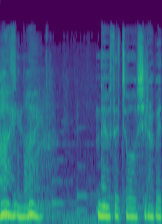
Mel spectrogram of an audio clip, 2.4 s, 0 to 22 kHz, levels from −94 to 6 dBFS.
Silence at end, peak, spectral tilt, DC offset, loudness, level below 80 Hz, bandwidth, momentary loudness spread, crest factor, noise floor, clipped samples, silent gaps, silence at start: 0 s; -8 dBFS; -5 dB/octave; under 0.1%; -23 LUFS; -54 dBFS; 14 kHz; 13 LU; 14 dB; -45 dBFS; under 0.1%; none; 0 s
